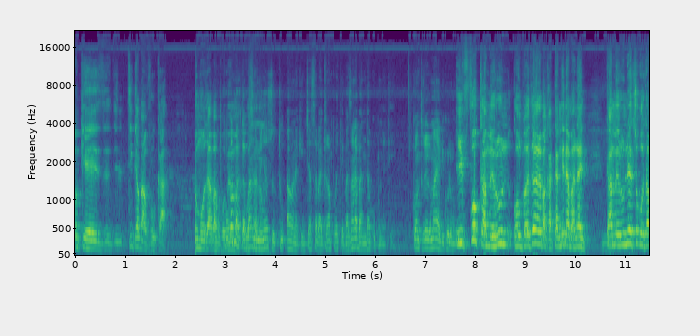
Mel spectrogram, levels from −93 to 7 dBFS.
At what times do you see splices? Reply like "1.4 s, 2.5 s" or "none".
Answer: 2.4 s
